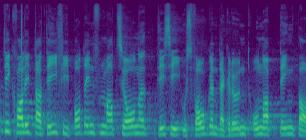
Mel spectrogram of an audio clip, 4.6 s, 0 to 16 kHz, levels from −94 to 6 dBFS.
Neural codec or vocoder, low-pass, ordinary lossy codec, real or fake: none; 14.4 kHz; none; real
